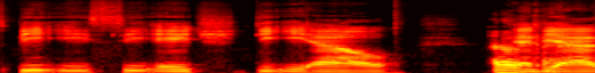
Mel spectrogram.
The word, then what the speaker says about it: Bechdel: It's like the Bechtel test or the Bechdel test. It's Bechdel.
